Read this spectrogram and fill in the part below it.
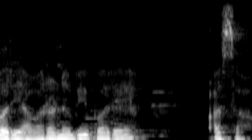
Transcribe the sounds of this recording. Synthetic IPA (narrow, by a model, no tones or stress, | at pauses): əɾjaʋəɾəɳebʱibʱəɾe | əsa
